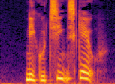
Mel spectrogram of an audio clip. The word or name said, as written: nikotinskæv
